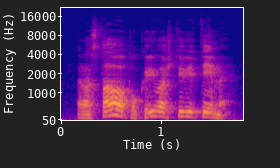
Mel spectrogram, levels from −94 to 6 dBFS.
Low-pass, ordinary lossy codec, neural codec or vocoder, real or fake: 19.8 kHz; none; none; real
